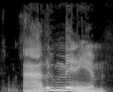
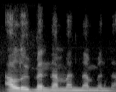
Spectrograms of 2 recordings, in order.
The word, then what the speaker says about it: aluminium: finest aluminium and diamonds aluminium at least you said it right mountain what oh sorry aluminum it changes every day don't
